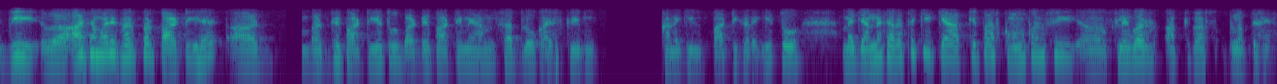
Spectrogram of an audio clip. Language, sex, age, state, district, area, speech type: Hindi, male, 30-45, Rajasthan, Jaipur, urban, conversation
